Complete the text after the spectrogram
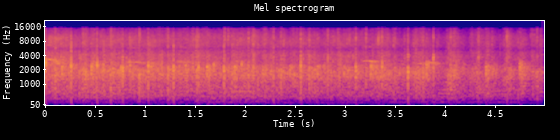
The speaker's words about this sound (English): That's probably worth a round of applause, too.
